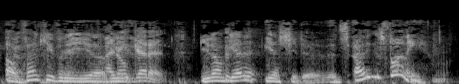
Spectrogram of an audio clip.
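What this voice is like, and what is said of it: Weird accent. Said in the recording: “having that weird accent”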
